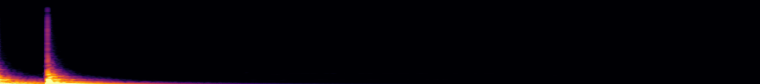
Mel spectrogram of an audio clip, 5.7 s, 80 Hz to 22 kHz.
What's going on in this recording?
NATIVE DRUM DOUBLE STRIKE 03
This sample pack contains 9 short samples of a native north American hand drum of the kind used in a pow-wow gathering. There are four double strikes and five quadruple strikes. Source was captured with a Josephson C617 through NPNG preamp and Frontier Design Group converters into Pro Tools. Final edit in Cool Edit Pro.
drum, indian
